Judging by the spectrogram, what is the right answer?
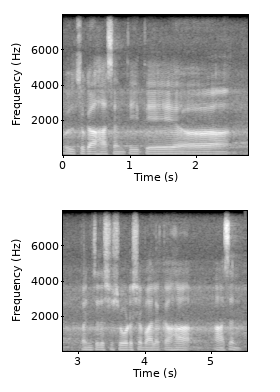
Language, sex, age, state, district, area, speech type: Sanskrit, male, 30-45, Kerala, Ernakulam, rural, spontaneous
